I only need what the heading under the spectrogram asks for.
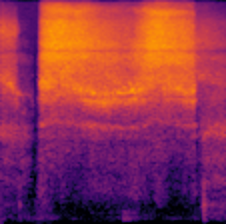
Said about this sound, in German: Das ist S, Sch oder W oder F oder auch M, wobei da schon ein Ton dabei ist. Wir machen jetzt einfach Sch, Sch, Sch und schauen, dass man gleich mit dem Zwerchfell atmen, arbeiten.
